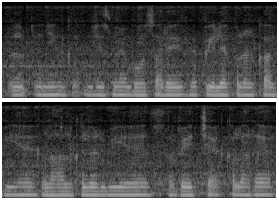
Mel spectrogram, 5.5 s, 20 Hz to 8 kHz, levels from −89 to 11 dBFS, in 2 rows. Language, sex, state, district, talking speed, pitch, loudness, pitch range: Hindi, male, Maharashtra, Dhule, 165 wpm, 125 Hz, -32 LUFS, 120-125 Hz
